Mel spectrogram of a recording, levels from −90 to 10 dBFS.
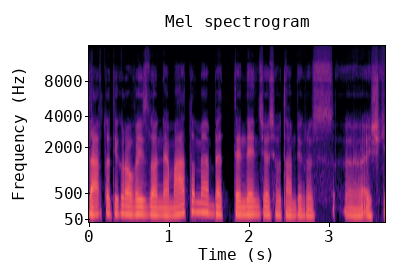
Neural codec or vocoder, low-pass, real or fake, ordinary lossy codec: vocoder, 44.1 kHz, 128 mel bands every 512 samples, BigVGAN v2; 14.4 kHz; fake; Opus, 32 kbps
